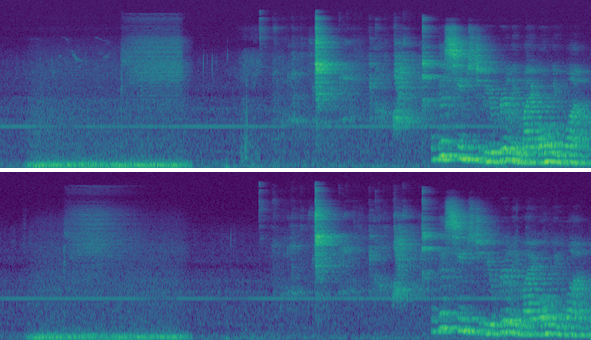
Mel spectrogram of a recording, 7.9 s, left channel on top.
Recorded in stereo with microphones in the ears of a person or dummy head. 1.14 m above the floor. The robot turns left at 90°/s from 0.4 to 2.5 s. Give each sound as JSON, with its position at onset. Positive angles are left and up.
{"t": 3.5, "sound": "chewing", "side_deg": -55, "distance_m": 0.8}
{"t": 5.8, "sound": "a woman speaking", "side_deg": 25, "distance_m": 0.9}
